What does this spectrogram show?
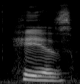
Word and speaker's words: his: and Z we know after a short vowel sound that the S is going to make a Z Sounds let's make a voice line on this so that s is going to be pronounced Z read that word his let's go to next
